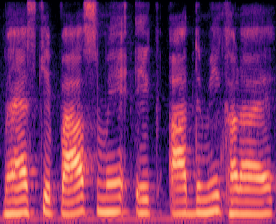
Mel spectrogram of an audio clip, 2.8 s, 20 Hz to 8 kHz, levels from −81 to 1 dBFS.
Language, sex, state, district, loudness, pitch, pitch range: Hindi, female, Haryana, Jhajjar, -14 LUFS, 175 Hz, 165-185 Hz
